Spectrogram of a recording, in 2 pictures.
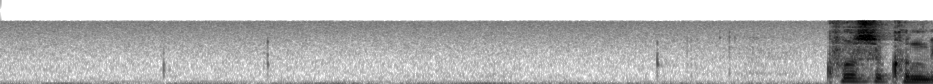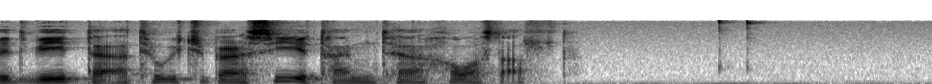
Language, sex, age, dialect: Faroese, male, 15-35, Suðurstreymoy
